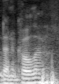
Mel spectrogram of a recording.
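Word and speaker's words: Denicola: My name is Denakola. Last name is spelled David.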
